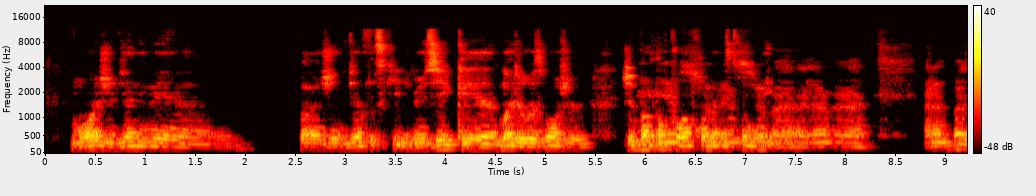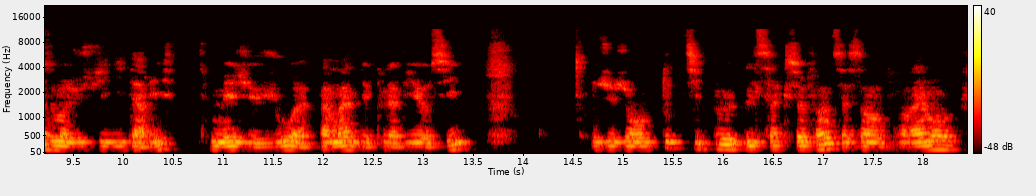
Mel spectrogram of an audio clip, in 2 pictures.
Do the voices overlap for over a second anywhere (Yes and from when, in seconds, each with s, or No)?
Yes, from 5.8 s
